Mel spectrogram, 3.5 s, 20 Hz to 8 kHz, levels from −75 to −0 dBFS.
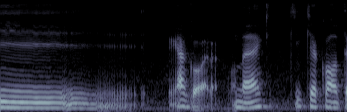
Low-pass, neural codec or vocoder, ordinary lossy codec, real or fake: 7.2 kHz; none; none; real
